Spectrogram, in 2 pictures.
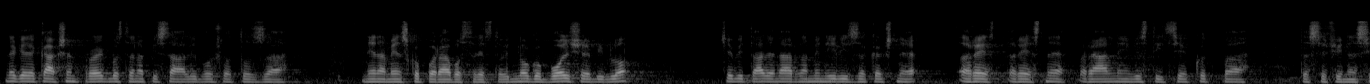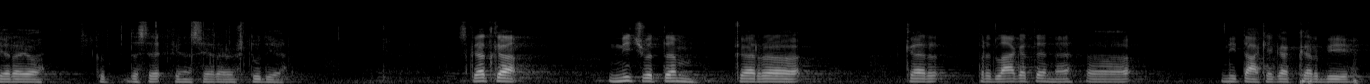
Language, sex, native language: Slovenian, male, Slovenian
